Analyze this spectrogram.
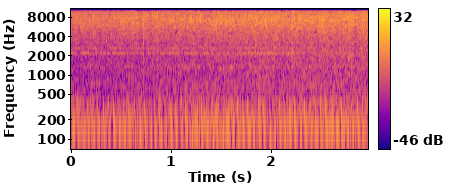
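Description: A motorcycle engine slowing down and labouring gives a loud, continuous low throb with a steady, rapid pulsing rhythm throughout, alone without voices.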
